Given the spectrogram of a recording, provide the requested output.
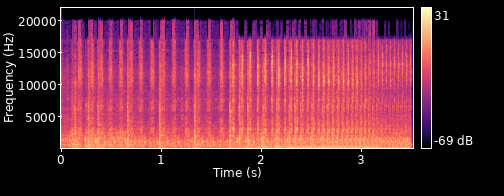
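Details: Riding mower single-cylinder engine that wouldn't start, after fuel solenoid repair and letting spilled gas air dry: catches with a few uneven pops, then settles into a steady, even chug before shutting off; runs fine.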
